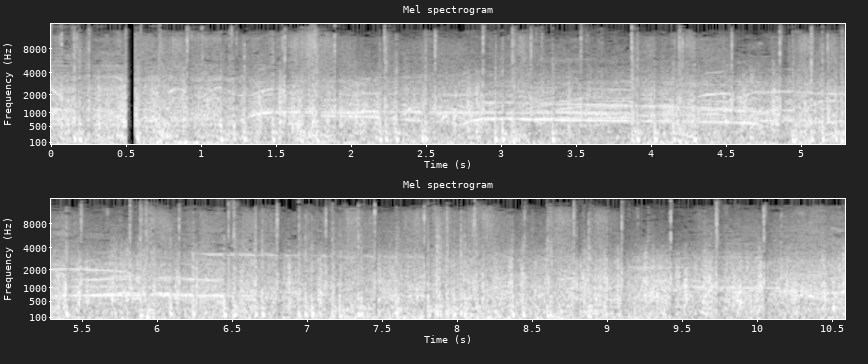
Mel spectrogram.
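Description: Aerial fireworks bursting and crackling in rapid, continuous succession, with a crowd's voices calling out over them. The sound cuts out for an instant about half a second in.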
